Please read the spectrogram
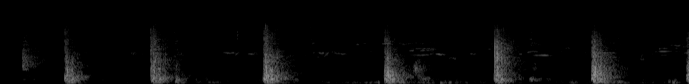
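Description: Footsteps of a person walking over hard ground: a dull thud about once a second, seven in all.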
